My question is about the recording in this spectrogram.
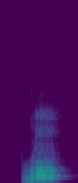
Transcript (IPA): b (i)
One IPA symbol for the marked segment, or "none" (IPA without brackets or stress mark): ĩ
